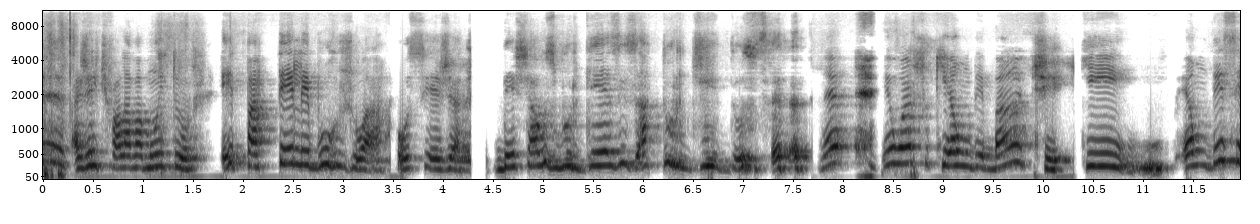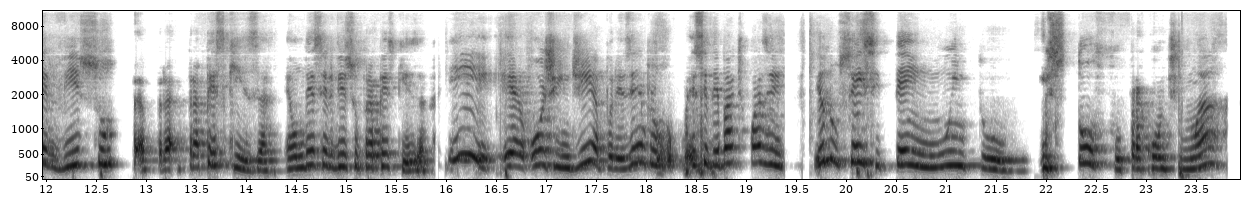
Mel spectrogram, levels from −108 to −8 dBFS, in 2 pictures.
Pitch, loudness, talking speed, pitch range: 265 Hz, -24 LUFS, 130 wpm, 225-310 Hz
